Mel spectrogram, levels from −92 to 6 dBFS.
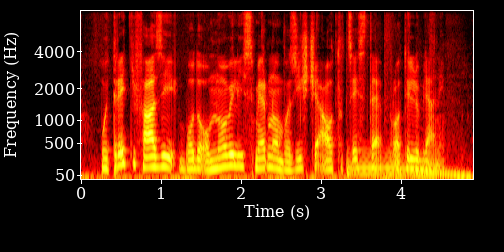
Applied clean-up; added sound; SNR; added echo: none; Crackle; 11 dB; none.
